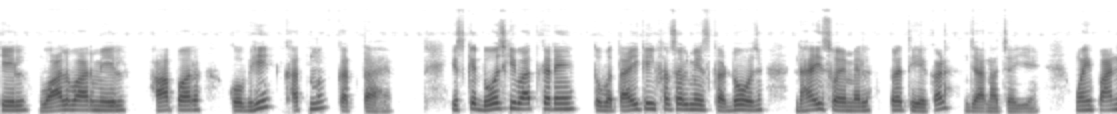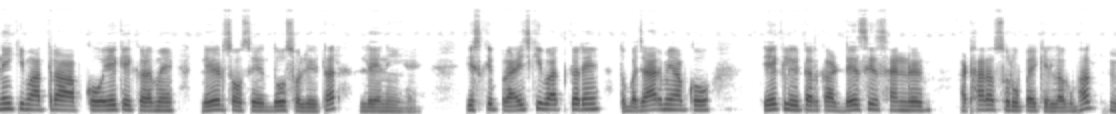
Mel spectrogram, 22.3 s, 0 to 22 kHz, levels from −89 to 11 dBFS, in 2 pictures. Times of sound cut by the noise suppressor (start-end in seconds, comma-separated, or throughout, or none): 15.49-15.70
